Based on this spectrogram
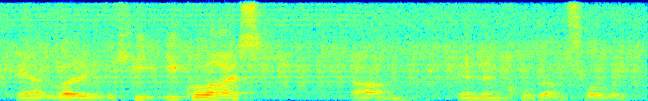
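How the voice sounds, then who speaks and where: A woman talks at a fairly low pitch in a monotone, flat intonation. Noticeable background noise is present. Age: 80s+. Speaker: glass artist and spinner. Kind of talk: casual chat; casual guided tour explanation. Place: shop. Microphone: phone near.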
